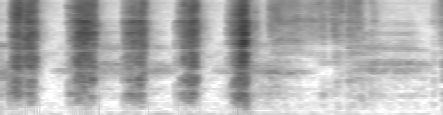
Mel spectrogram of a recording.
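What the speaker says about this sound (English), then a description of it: "distressing with my scissors" Scissors snipping and scraping along scrap paper edges to distress them for a handmade card, about five quick crisp cuts in a row followed by a softer rustle, close and clear with no talking.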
